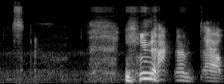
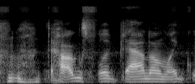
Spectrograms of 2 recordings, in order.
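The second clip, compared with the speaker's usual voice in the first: ordinary delivery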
